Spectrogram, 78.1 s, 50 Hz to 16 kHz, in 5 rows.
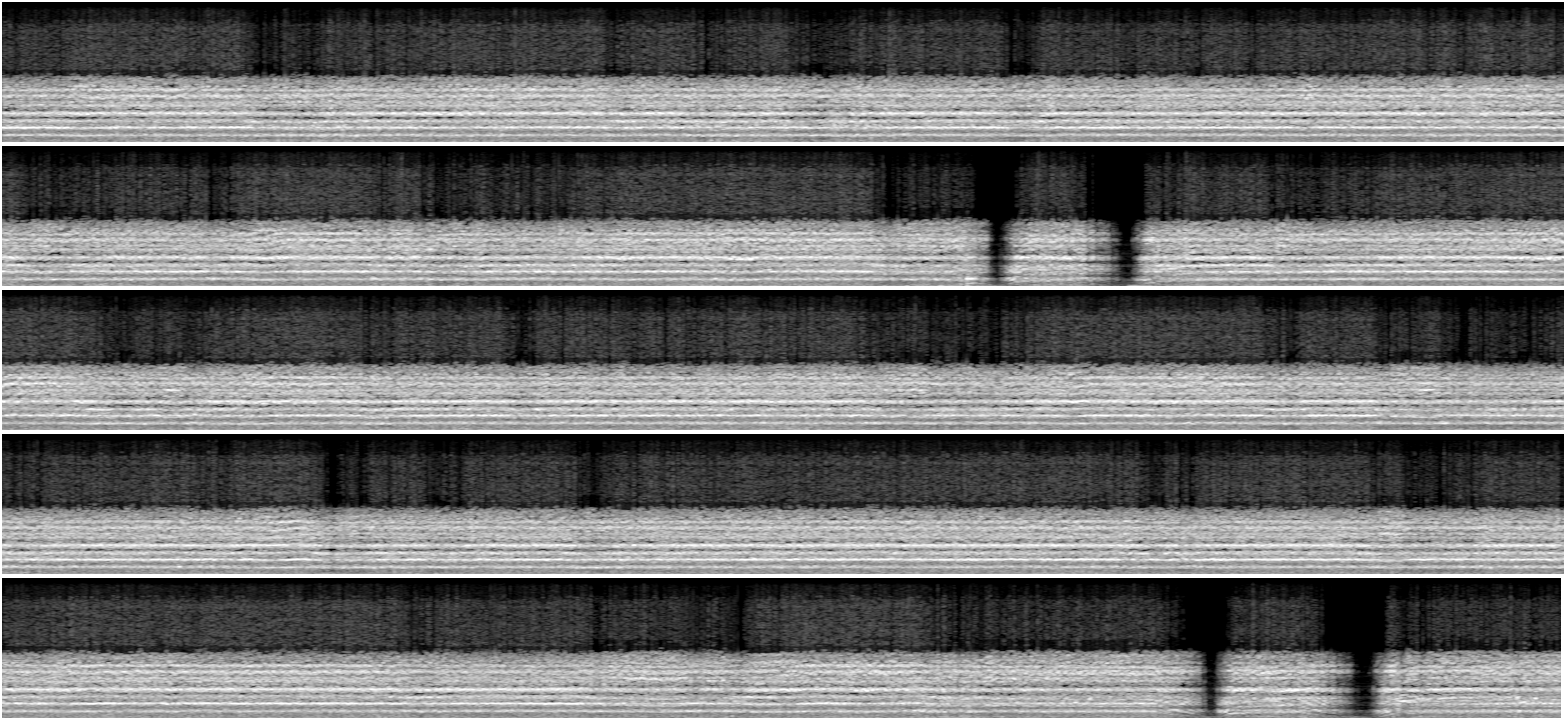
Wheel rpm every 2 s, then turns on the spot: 230, 230, 230, 230, 230, 230, 230, 230, 230, 230, 230, 230, 210, 90, 210, 230, 220, 220, 230, 230, 230, 230, 230, 230, 230, 220, 230, 230, 230, 230, 230, 230, 230, 230, 230, 220, 220, 140, 110.
none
